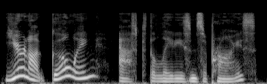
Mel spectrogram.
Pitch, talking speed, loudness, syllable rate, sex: 215 Hz, 200 wpm, -17 LUFS, 6.1 syllables/s, female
